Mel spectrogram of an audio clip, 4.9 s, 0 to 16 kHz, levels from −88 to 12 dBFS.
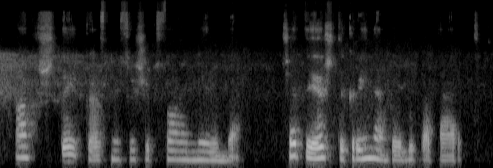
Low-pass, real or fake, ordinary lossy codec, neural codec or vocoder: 14.4 kHz; real; Opus, 16 kbps; none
